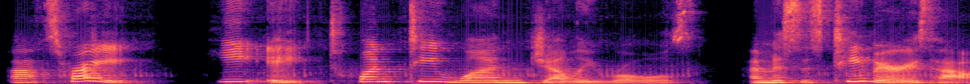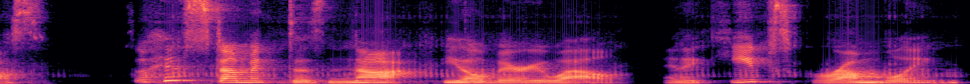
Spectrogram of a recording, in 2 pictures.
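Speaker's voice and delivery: plain reading voice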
